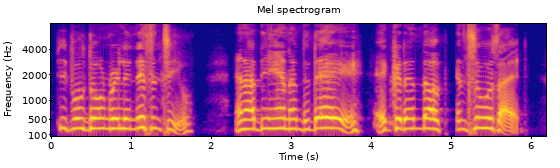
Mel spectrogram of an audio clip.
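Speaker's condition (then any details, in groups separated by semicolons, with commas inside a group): Cerebral palsy; present from birth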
